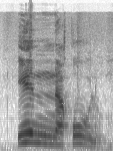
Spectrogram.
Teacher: nun yang pertama ini hilang, ya, hilang masuk ke dalam huruf nun yang kedua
